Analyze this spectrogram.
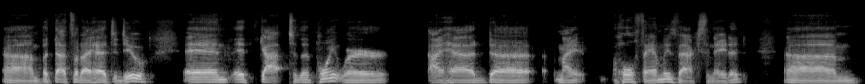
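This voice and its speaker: Man, deep low voice, dry sound, earnest reflective chat. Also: measured pace, dry recording. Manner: earnest, reflective, loose phrasing. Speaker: podcast host. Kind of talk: casual conversation.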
